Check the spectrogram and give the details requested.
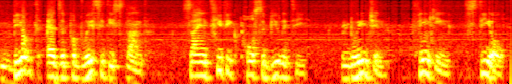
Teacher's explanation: The short I becomes the long E.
